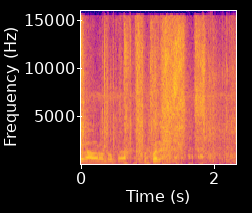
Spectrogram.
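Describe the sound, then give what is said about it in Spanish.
Gift wrapping paper rips and crinkles in quick, scratchy bursts, starting under a brief spoken voice and continuing on its own after the talking stops. “yo soy de los que me, me molesta muchísimo los papeles de regalo.”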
